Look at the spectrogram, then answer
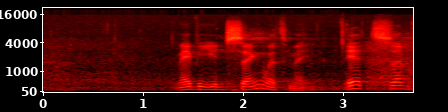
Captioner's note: laugh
